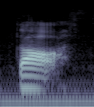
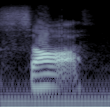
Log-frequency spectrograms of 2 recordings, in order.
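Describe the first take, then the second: First: The word begins with a th sound. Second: The word begins with an s sound. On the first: The speaker calls it right. "It's Thoth" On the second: The speaker calls it wrong. "There's no S there. It's not Soth"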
